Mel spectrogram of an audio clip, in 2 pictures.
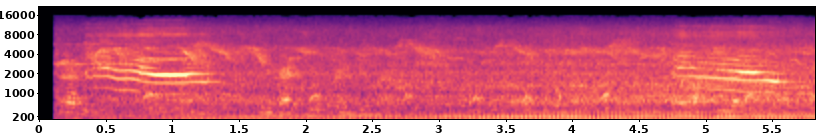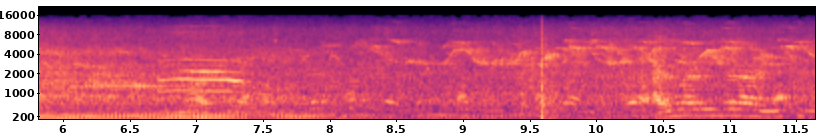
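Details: A white domestic cat gives a few drawn-out, wavering meows over a low background murmur.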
